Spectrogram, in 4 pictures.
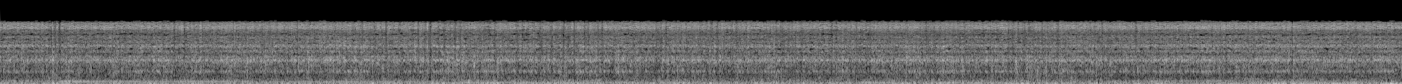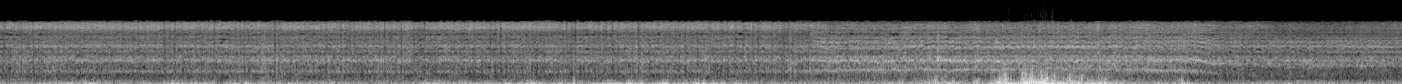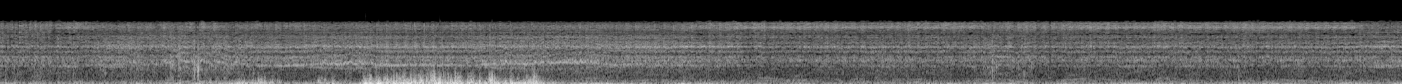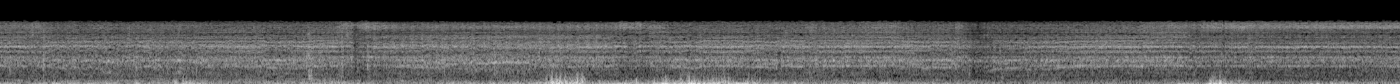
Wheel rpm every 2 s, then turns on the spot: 160, 160, 160, 160, 160, 160, 160, 160, 160, 160, 160, 160, 160, 120, 110, 110, 110, 120, 120, 120, 120, 110, 110, 120, 110, 110, 100, 120.
none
